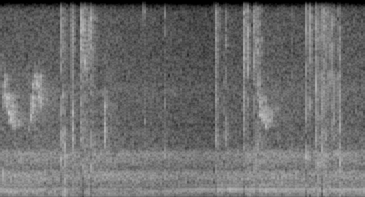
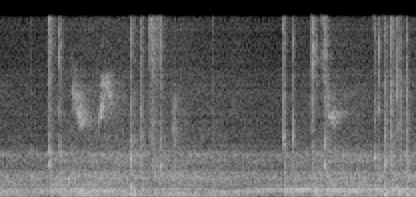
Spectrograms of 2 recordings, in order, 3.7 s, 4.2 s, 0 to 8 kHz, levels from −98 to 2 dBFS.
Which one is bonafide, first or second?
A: first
